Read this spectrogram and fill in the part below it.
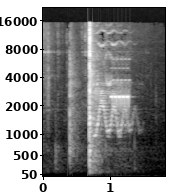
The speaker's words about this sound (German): Oh, es klingelt.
